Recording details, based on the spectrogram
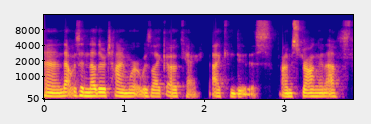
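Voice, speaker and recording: This woman's pitch is very deep and low. The background behind her is quiet. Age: 60s. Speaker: healing and wellness mentor. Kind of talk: podcast interview.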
